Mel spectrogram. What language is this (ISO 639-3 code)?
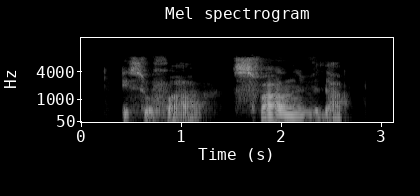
kab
